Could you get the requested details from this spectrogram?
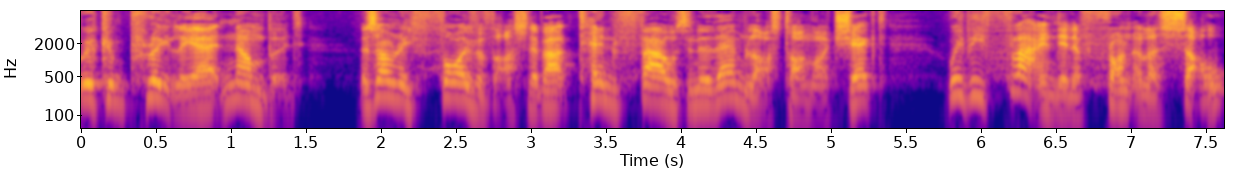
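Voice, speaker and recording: On a very clean recording with a silent background, a man does a gruff, growling put-on character voice, pitched high with very wide pitch swings, at a fairly quick pace. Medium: read story.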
